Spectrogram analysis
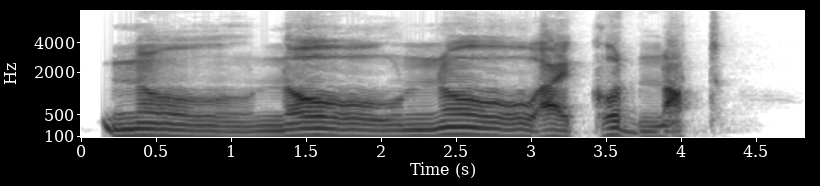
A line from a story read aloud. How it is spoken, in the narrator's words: he groaned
